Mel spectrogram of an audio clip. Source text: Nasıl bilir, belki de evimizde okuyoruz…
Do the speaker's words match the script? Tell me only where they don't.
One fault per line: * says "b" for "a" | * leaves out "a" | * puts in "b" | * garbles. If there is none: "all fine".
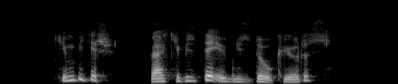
* says "Kim" for "Nasıl"
* puts in "biz"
